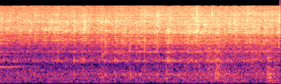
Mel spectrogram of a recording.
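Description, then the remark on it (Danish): Chicken simmering in a pot gives off a steady sizzle with fine crackling and bubbling that holds at an even level throughout, with no voices. “Så her har vi en pande derovre. Der står kylling og simrer i en gryde.”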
